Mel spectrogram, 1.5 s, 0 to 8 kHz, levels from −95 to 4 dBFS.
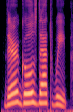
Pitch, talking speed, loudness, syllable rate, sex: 230 Hz, 160 wpm, -14 LUFS, 3.9 syllables/s, female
